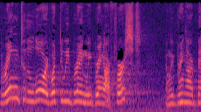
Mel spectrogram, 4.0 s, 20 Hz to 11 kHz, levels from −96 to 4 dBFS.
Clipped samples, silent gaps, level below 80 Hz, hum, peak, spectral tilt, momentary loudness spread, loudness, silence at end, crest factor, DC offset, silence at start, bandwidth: under 0.1%; none; -58 dBFS; none; -10 dBFS; -3.5 dB/octave; 11 LU; -27 LUFS; 0 s; 18 dB; 0.1%; 0 s; 11 kHz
